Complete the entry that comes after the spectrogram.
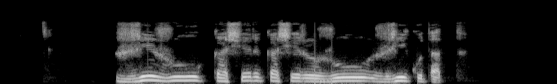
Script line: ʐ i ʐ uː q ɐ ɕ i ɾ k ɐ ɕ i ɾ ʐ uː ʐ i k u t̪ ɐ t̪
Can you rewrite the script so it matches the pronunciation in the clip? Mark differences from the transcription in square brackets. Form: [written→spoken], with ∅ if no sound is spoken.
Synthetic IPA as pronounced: ʐ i ʐ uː [q→k] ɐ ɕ i ɾ k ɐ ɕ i ɾ ʐ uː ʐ i k u t̪ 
